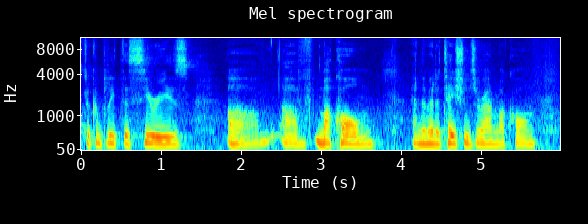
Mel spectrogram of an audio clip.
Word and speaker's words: makom: How perfectly it's the beauty of the Hebrew language that makom actually does rhyme with shalom.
